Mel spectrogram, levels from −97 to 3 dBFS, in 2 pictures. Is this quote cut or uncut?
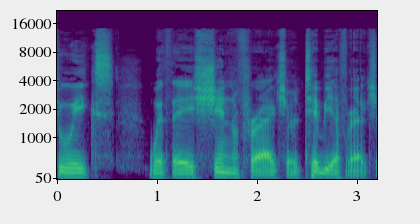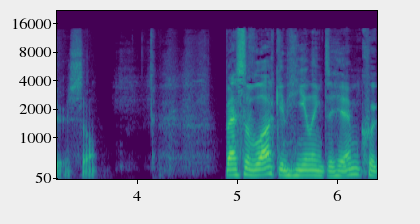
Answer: uncut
